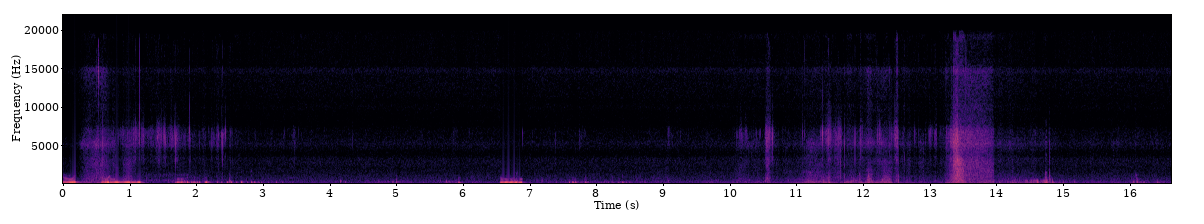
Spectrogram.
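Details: Very hungry student's empty stomach recorded on waking in the morning, before skipping breakfast: bursts of gurgling, bubbling rumbles separated by quiet stretches. Normal hunger stomach growling (borborygmi).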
